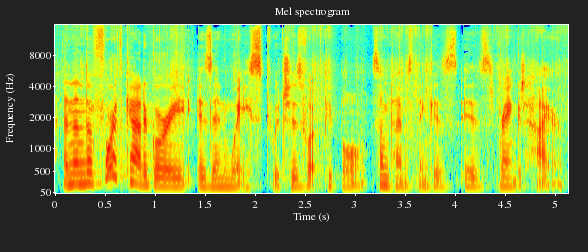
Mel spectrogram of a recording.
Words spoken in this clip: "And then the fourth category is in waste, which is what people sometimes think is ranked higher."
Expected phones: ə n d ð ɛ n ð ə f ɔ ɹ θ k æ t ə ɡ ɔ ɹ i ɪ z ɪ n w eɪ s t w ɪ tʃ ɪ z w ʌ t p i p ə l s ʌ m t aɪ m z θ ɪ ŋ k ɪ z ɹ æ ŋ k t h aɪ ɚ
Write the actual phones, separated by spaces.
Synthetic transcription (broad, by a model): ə n ð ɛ n ð ə f ɔ ɹ θ k æ t ə ɡ ɔ ɹ i ɪ z ɪ n w eɪ s t w ɪ tʃ ɪ z w ʌ t p i p l s ʌ m t aɪ m z θ ɪ ŋ k ɪ z ɹ æ ŋ k t h aɪ ɚ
